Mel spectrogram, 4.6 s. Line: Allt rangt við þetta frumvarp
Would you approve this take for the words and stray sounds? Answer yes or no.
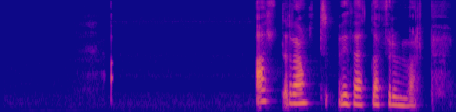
yes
